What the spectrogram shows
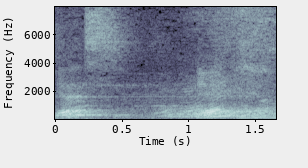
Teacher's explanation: starts in the middle and goes high. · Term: high rise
